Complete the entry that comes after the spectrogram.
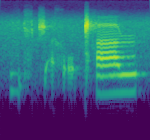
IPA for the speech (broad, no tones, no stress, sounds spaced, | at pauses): zʲ ḛ x t͡ʃ a̰ x ɔ̰ ǁʰ a ɹ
